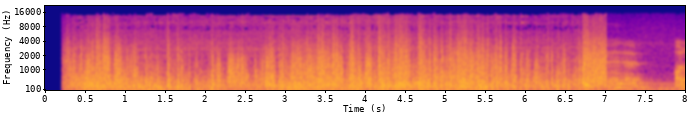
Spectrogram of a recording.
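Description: Wind buffeting the microphone of a camera riding on a moving motorbike: a loud, rough, fluttering rush that cuts off suddenly about seven seconds in.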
